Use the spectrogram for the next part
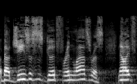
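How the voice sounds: The pitch holds fairly even throughout. It is a natural reading voice.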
